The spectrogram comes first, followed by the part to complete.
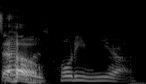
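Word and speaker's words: Horimiya: But so the one that you kept on mispronouncing, it's The hoe? its title It's a hoe. is Horimira.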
